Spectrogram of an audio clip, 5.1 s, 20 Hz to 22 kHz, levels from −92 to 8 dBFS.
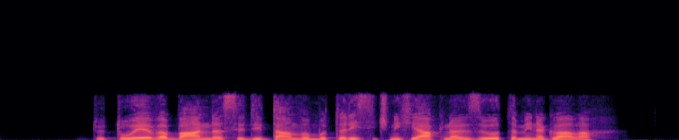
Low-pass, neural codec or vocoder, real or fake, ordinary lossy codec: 7.2 kHz; codec, 16 kHz, 0.5 kbps, X-Codec, WavLM features, trained on Multilingual LibriSpeech; fake; Opus, 64 kbps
